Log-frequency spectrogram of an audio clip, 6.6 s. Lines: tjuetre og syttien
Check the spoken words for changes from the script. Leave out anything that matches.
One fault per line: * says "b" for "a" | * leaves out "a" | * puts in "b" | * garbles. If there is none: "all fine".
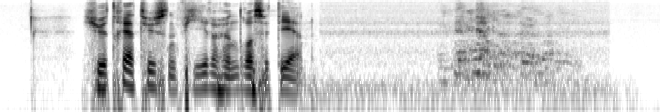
* puts in "tusen fire hundre"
